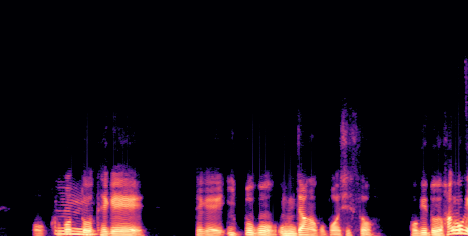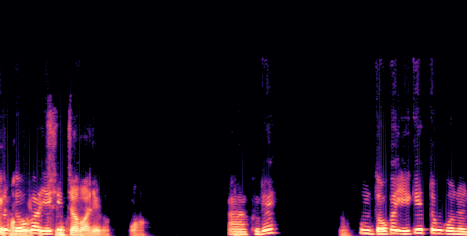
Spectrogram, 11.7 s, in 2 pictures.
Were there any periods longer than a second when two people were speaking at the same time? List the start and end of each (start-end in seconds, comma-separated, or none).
5.6-6.9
